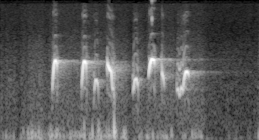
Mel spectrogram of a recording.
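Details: Streak-eared bulbul of southern Thailand delivering a fast, bubbly phrase of about six warbled notes, some rising and some dipping, ending in a drawn-out falling slur, with soft low rustling underneath.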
